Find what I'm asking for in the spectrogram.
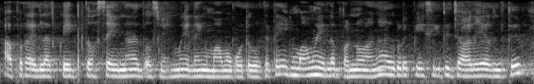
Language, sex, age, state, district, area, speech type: Tamil, female, 18-30, Tamil Nadu, Thanjavur, urban, spontaneous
